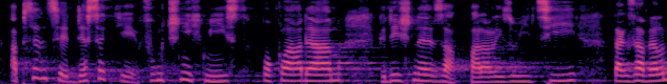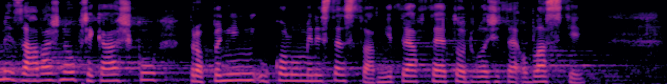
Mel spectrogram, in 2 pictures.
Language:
Czech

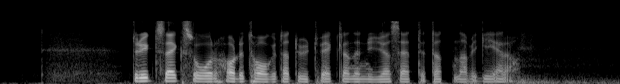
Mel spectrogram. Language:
Swedish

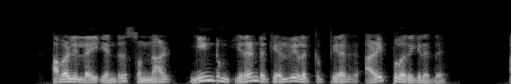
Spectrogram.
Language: Tamil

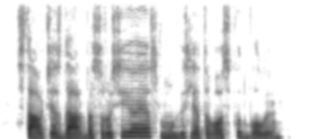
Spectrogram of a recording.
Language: Lithuanian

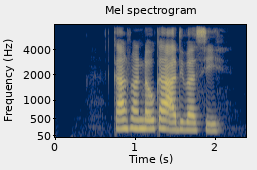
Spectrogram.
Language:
Nepali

